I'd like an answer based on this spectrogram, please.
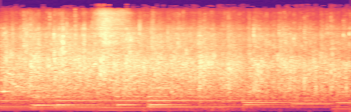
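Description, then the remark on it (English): A church audience claps for Jesus steadily and loudly for several seconds as a young man comes to give his life to the Lord, a dense wash of applause with sustained keyboard chords playing underneath. “Clap for Jesus.”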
